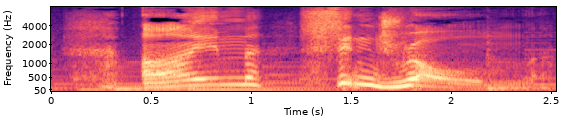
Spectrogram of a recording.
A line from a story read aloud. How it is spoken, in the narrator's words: cried the villain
